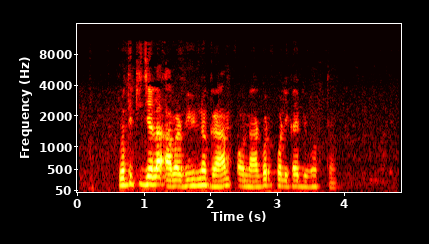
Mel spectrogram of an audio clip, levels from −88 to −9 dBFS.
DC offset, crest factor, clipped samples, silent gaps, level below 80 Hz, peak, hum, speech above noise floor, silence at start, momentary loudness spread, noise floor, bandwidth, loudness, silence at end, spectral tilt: under 0.1%; 20 dB; under 0.1%; none; -62 dBFS; -4 dBFS; none; 40 dB; 0.65 s; 12 LU; -62 dBFS; 10.5 kHz; -22 LUFS; 1 s; -7.5 dB/octave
